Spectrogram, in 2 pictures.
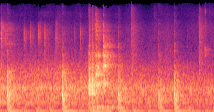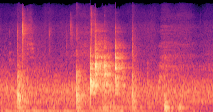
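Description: Dice rattle and clatter across a hard surface in a string of sharp, irregular clicks, with two busier bursts of tumbling knocks amid scattered single taps. No one speaks.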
